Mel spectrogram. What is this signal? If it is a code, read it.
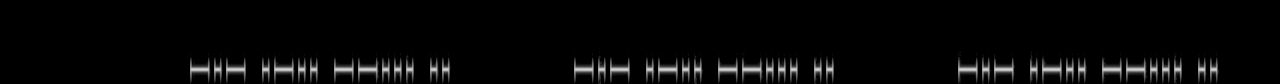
Morse code, heard as a keyed tone, about 20 wpm, 700 Hz. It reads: KL7I KL7I KL7I
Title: DXCC-100 Call Signs - 4 Characters - Repeated 3x - 20wpm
